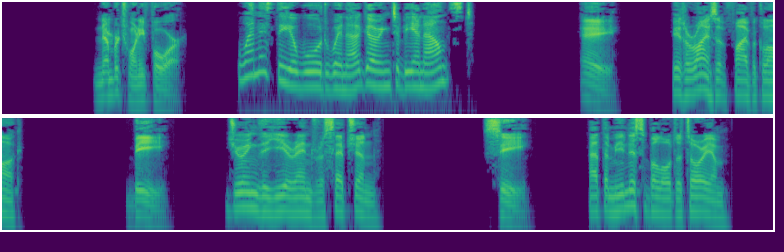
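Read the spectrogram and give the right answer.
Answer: B: During the year-end reception.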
